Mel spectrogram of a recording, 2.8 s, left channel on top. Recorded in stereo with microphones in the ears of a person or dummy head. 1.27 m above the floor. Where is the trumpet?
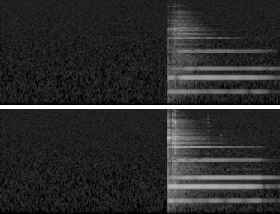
I don't hear a trumpet.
